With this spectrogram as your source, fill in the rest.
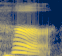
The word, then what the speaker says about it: her: away from that peak the word her she doesn't drop the h although that is a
